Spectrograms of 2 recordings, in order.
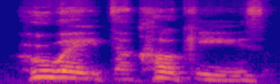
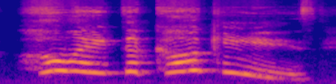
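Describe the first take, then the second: First: It is said in a scolding, displeased tone. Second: It is said in a happy, cheerful tone.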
